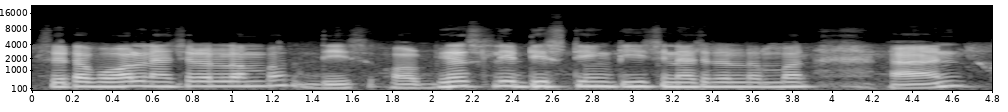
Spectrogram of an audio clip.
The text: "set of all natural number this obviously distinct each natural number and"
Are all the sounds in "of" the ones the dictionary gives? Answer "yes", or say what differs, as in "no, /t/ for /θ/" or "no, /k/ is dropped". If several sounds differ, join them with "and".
no, /p/ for /v/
